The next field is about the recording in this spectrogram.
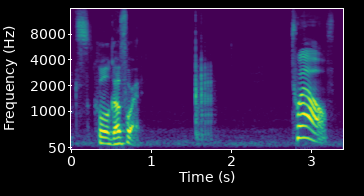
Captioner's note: dice rolling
